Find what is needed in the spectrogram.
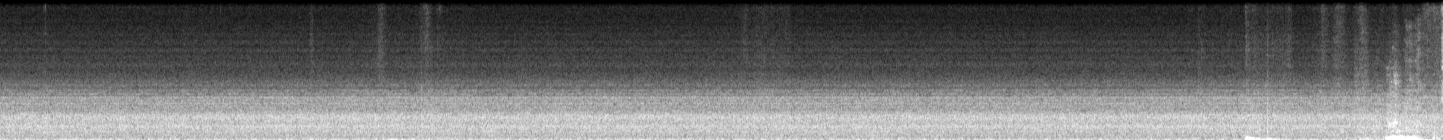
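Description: Steady room hiss with a faint electrical hum. A single short, low thump near the end is the loudest sound, and a man's voice starts just before the end.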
